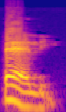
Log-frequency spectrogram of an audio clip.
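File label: "skin", Brazilian Portuguese; gcompris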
